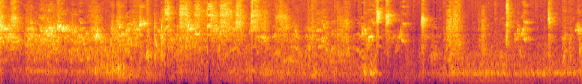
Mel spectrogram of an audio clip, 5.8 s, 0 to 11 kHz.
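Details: Budgerigar at play, 13 December 2019: uneven bursts of sharp squeaks and clicks mixed with warbling, some louder chirp clusters, and a quieter stretch just past the four-second mark.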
